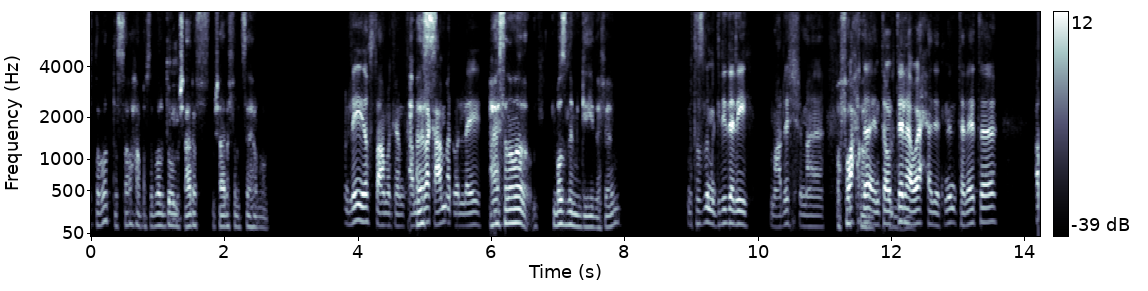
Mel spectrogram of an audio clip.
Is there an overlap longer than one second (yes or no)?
no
